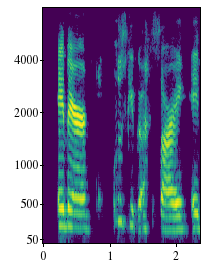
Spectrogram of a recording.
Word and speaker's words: Hebert: I said it wrong hey bear hey bear let's keep going sorry hey bear explain that it's French French you know pronounce the H and you don't pronounce the final consonant oh sure so how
